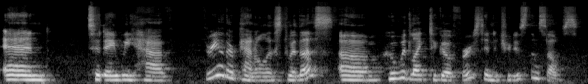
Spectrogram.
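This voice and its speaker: A woman's voice: medium pitch, lively intonation, normal speed, slight background noise. A woman from Puerto Rico moderating a panel discussion in a conversational style. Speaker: panel moderator, game UX designer.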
